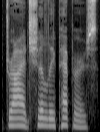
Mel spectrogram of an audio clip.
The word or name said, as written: Dried Chile Peppers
